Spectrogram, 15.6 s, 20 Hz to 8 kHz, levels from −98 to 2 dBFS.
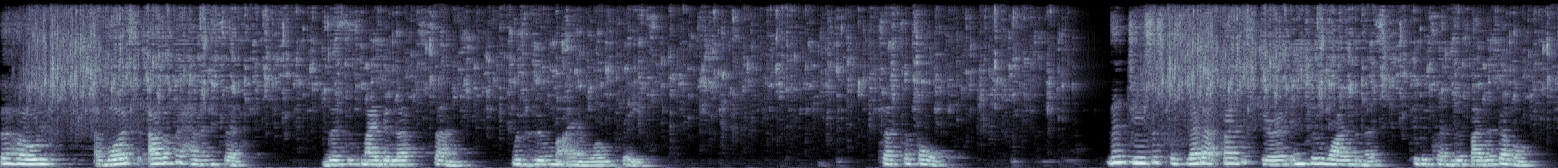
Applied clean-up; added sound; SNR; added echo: classical method WPE with log-MMSE.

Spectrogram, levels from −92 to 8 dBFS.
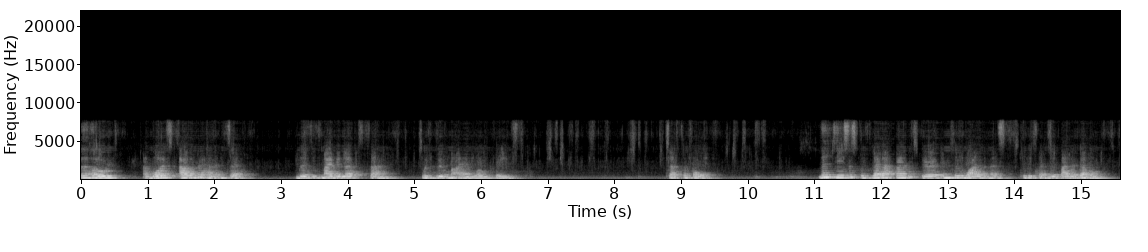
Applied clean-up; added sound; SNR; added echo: neural separator model SepFormer DNS4.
